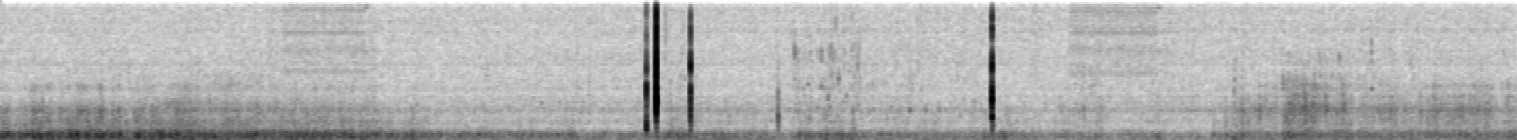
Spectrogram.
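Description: Choppy seawater lapping and sloshing at the surface around a low-held camera, muffled, with wind. A few sharp clicks sound around the middle.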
